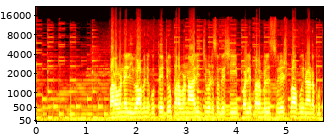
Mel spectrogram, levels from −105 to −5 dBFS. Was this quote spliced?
yes; 1 cut; at 1.0 s

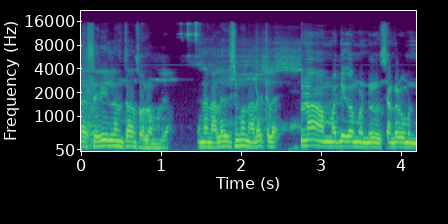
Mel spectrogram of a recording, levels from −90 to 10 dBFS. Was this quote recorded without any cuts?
no; 1 cut; at 2.7 s

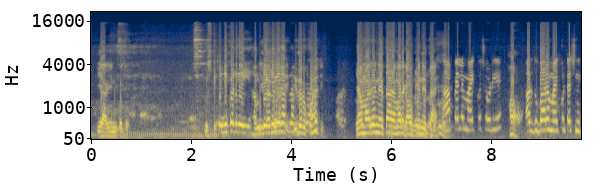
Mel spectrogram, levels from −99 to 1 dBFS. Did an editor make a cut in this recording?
no; 0 cuts

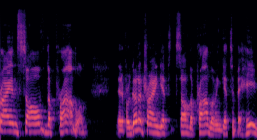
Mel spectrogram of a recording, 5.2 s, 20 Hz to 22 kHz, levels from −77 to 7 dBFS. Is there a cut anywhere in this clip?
no; 0 cuts

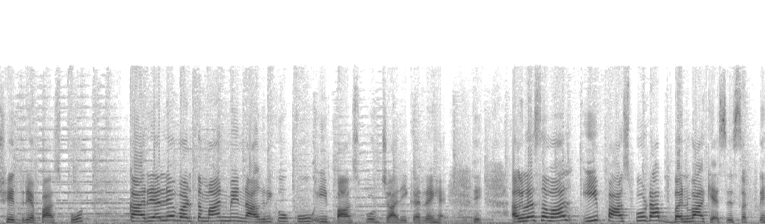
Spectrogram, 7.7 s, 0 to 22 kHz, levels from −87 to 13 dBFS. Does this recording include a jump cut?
yes; 1 cut; at 4.7 s

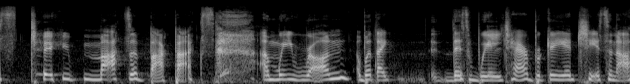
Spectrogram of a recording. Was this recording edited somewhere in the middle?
yes; 1 cut; at 3.5 s

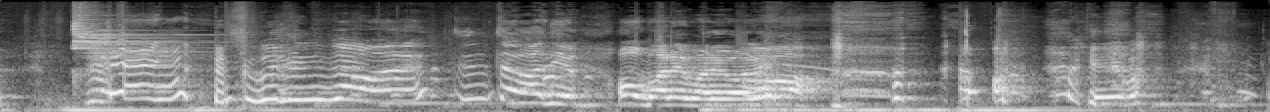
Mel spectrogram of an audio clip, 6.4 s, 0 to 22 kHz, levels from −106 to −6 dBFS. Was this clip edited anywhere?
yes; 2 cuts; at 1.2 s, 4.7 s

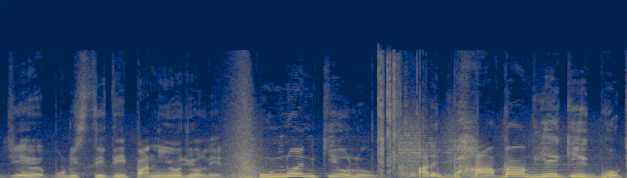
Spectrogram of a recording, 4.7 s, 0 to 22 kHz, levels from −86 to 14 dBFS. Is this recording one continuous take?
no; 2 cuts; at 1.7 s, 2.9 s

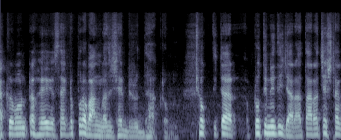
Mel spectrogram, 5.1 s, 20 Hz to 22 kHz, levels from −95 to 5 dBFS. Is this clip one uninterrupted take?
no; 1 cut; at 2.9 s

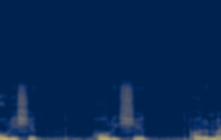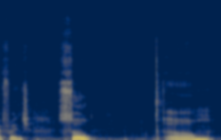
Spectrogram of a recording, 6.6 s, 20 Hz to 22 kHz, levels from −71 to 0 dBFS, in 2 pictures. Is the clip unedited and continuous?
yes; 0 cuts

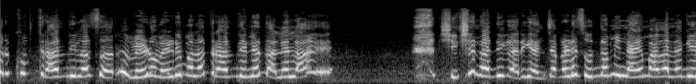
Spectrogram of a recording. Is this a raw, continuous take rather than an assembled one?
yes; 0 cuts

